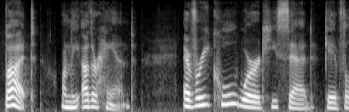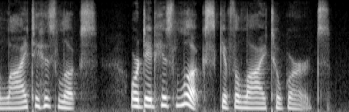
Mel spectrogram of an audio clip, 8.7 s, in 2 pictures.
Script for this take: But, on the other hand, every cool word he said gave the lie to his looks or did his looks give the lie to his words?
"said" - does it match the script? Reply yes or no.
yes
